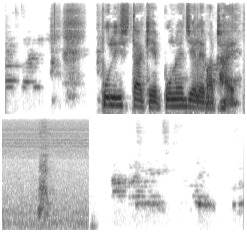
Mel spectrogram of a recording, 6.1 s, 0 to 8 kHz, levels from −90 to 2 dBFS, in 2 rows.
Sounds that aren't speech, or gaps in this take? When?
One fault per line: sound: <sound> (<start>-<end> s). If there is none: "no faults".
sound: bark (3.4-4.0 s)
